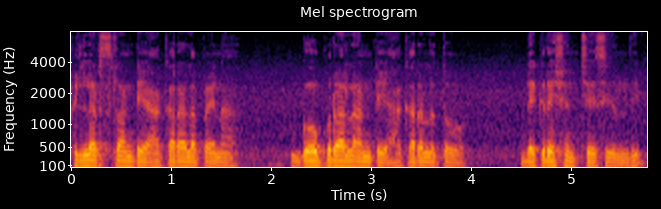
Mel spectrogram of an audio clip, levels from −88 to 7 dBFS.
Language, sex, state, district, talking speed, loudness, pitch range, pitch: Telugu, male, Telangana, Komaram Bheem, 95 wpm, -17 LUFS, 90-105 Hz, 100 Hz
